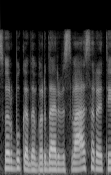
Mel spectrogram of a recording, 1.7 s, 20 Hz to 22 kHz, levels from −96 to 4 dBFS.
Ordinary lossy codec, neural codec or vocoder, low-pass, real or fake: AAC, 64 kbps; autoencoder, 48 kHz, 128 numbers a frame, DAC-VAE, trained on Japanese speech; 10.8 kHz; fake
